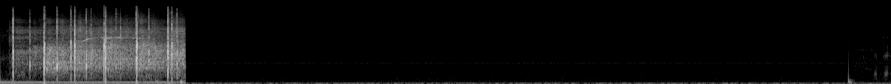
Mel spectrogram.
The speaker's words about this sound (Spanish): Así que un aplauso también para vosotros.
